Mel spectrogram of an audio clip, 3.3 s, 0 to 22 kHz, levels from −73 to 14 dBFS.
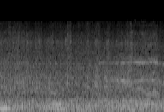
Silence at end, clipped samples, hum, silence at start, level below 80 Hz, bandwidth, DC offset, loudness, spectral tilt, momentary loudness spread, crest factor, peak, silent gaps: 0 s; under 0.1%; none; 0 s; -36 dBFS; 11.5 kHz; under 0.1%; -26 LUFS; -5 dB/octave; 3 LU; 14 dB; -10 dBFS; none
